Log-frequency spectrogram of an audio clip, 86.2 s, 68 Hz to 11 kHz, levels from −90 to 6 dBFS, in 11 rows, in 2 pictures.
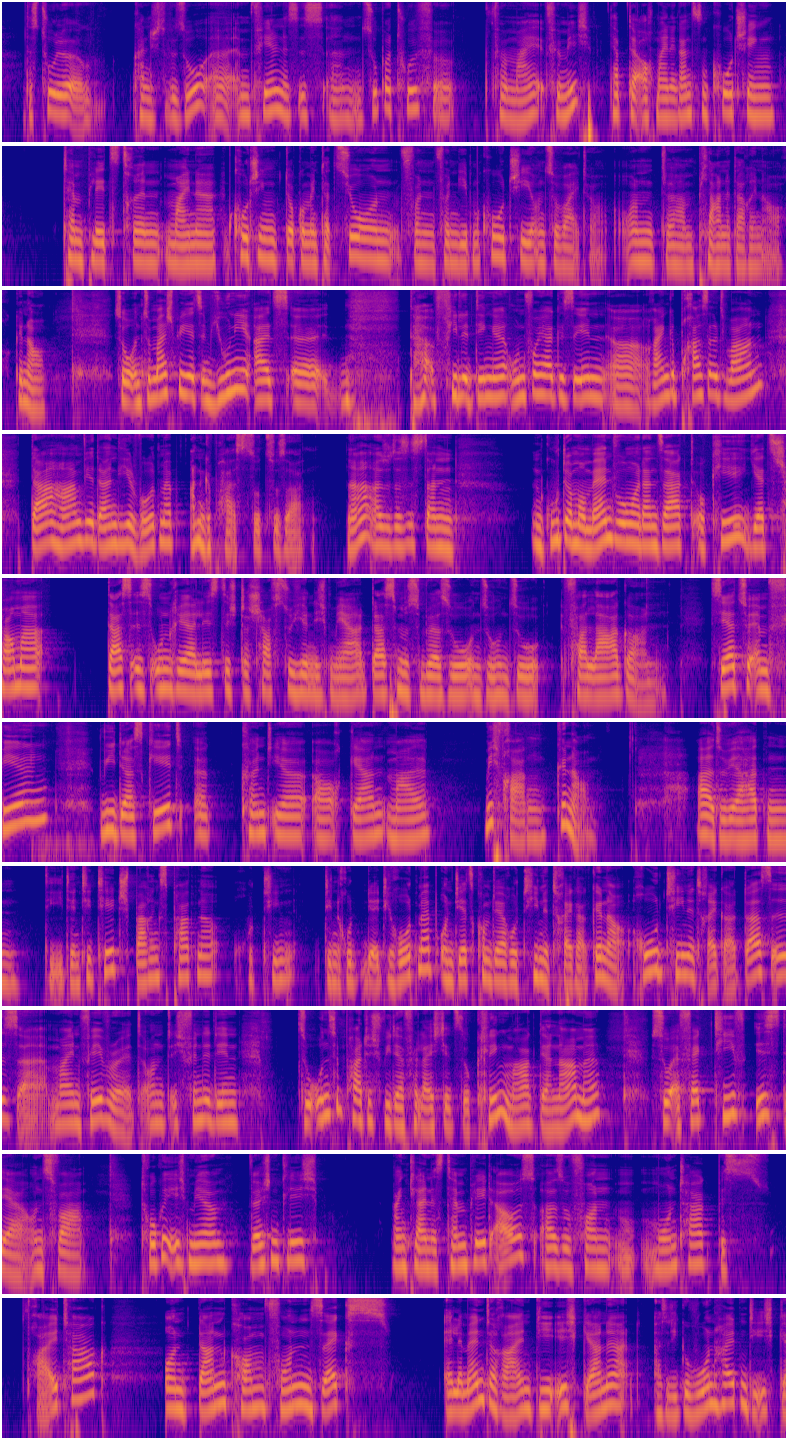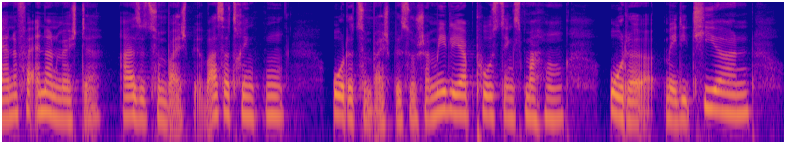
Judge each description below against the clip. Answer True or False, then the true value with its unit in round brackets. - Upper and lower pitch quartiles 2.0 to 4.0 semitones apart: False (4.5 semitones)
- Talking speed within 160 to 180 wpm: False (135 wpm)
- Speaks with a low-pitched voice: False (185 Hz)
